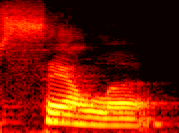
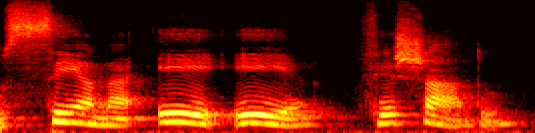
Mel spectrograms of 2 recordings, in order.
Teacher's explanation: As vogais podem ser orais, com o timbre aberto ou fechado, como por exemplo cela. Cela é uma vogal oral com o timbre aberto, cela. E cena é uma vogal oral com o timbre fechado, cena, fechado.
